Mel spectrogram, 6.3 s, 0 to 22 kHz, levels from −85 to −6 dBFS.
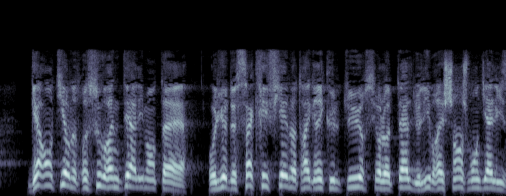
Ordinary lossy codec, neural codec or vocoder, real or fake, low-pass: none; none; real; none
